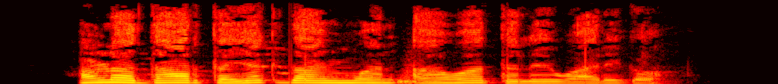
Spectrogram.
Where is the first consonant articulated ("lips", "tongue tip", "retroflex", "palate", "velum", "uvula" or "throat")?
throat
